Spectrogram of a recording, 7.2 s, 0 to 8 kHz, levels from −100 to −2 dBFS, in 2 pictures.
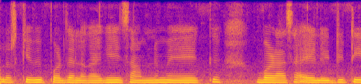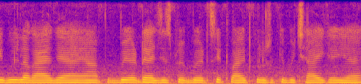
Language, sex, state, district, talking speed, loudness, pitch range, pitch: Hindi, female, Maharashtra, Chandrapur, 240 wpm, -15 LUFS, 200-210 Hz, 200 Hz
